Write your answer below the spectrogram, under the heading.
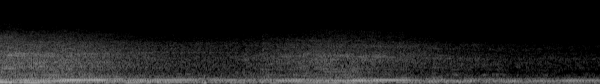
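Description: A road vehicle's low rumble and hiss, gradually fading away.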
